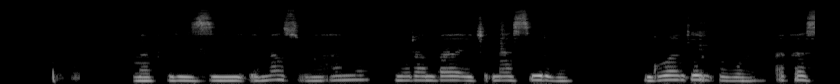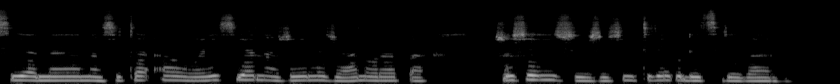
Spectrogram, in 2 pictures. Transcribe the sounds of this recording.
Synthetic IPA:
mapwiɾizie̞mazuwanoano̞ɾambaet͡ʃinasirwa | ŋɡuʋaŋɡe̞ŋɡuwa̰ːkasijanamazitaʔawo̞eisijanaʐene̞ʐaːno̞ɾap̚a | ʐ̥o̞t͡ʃeiʐiʐit͡ʃiːtire̞kuɗe̞t͡sire̞ʋaːn̤u

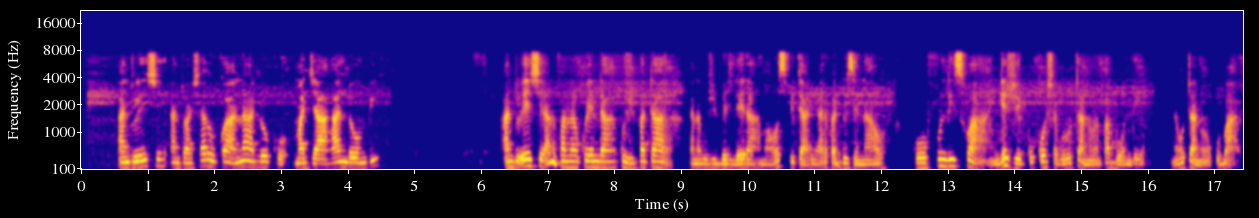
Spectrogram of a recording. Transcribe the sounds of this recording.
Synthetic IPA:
antueʃe̞antuaʃaɾukwanaːɗoko̞mad͡ʒaɦando̞mbi | a̰ntue̞ʃe̞a̰no̞fanirakue̞ndakuʐipataɾa̰kanakuʐibʱe̞ɮe̞ɾamaɦo̞spitaɾia̰ɾipaɗuzena̰wo̞ | kofundiswa̰ŋɡe̞ʐe̞kuko̞ʃakweutano̞̰wḛpaɓo̞nde̞ | ne̞utano̞̰wḛkuɓa̰ːra

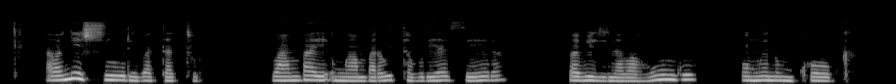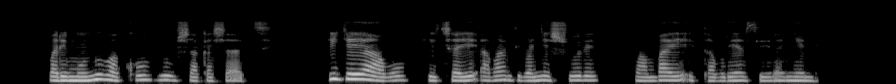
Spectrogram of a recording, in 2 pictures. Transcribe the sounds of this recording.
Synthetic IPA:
aβaɲe̞ʃuːɾe̞βatatʰu | βaːmbaje̞ʔumŋaːmbaɾawiːtaβuɾijaze̞ːɾa | βaβiɾinaβaɦuːŋɡu | omŋe̞numukʰo̞ːb̚ɡa | βaɾimun̥uβakʰo̞βjuβuʃaːkaʃa̰ːt͡si̥ | hiɟajaːβo̞hiːt͡ʃaje̞ʔaβaːndiβaɲe̞ʃuːɾe̞ | βaːmbaje̞ʔitaβuɾijaze̞ɾaɲe̞ne̞

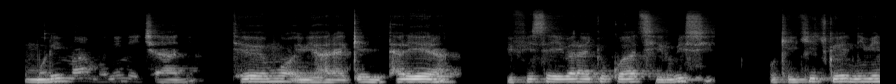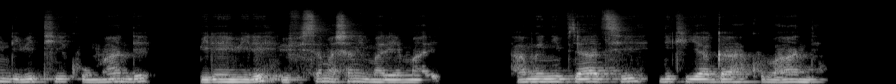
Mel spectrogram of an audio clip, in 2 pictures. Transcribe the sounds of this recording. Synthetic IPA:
umuɾimamuninit͡ʃaːne̞ | tʰe̞ːwe̞mŋo̞iβihaɾaɡe̞βitʰaɾe̞ːɾa | βifise̞iβaɾaɾɟuɡwaːt͡siɾuβisi | ukʰikʰid͡ʒɡwe̞niβiːndiβitʰikʰuːm̥haːnde̞ | βiɾe̞βiɾe̞βifi̥samaʃamimaɾe̞maɾe | hamŋe̞nivjaːt͡sinikʰijaɡakʰuɾuhaːnde̞

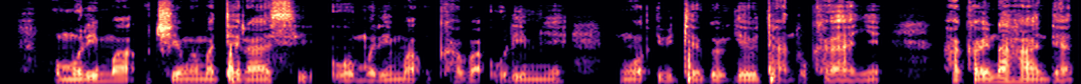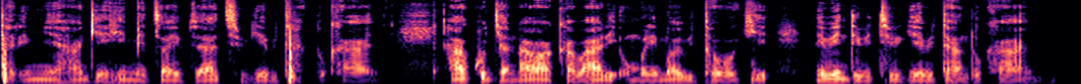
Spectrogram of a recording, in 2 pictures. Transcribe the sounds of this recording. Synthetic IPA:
umuɾima̰ut͡ʃiːje̞mŋamatʰe̞ɾasḭuwomuɾima̰ʔukʰaβa̰ʔṵɾimɲe̞ | mŋo̞̰ʔiβitʰe̞ɡweβiɡijeβitʰaːndukʰaɲe̞ | hakʰaβwenaɦaːndihatʰaɾimɲe̞ɦaɡijehime̞zaivjaːt͡siβiɡieβitʰaːndukʰa̰ɲe̞hakuɟanaho̞hakʰaβahaɾiʔumuɾimawiβitʰo̞kʰḭniβiːndiβitʰiβiɡijeβitʰaːndukʰaɲe

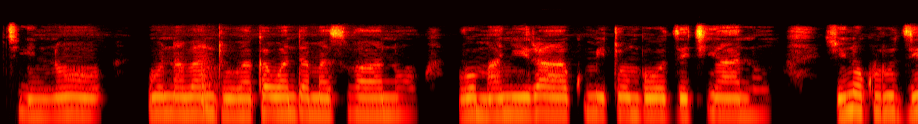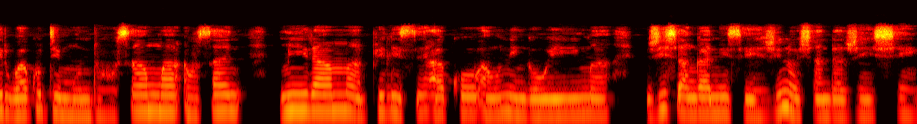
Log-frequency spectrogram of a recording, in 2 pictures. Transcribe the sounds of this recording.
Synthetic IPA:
t͡ʃinoː | naʋantʰuʋakawandamasuʋano | ʋo̞m̤aɲirakumito̞mbo̞d͡ze̞t͡ʃian̤o | ʐ̥ino̞kuɾud͡zirwakutimuntʰu | usa | miramapilisiakʰo̞aune̞ŋɡe̞wiima | ʐiʃaŋɡaniseʐino̞ʃandaʐe̞ːʃe̞

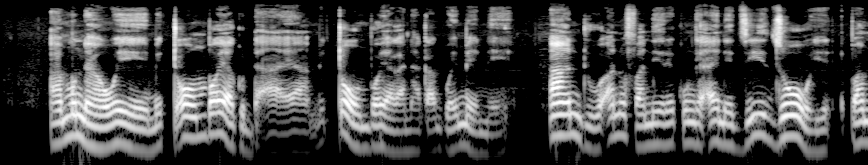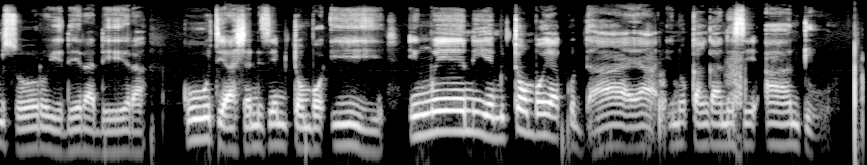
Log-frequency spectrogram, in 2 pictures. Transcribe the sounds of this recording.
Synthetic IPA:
amun̤awemito̞mbo̞jakudʱajamito̞mbo̞jakanakaɡʱwemene | antʰuano̞faniɾekuŋɡe̞ʔaine̞d͡zid͡zojepamuso̞ɾo̞je̞ɗe̞ɾaɗeɾa | kutiaʃandise̞mito̞mbo̞ʔijiː | mwenije̞mito̞mbo̞jakudʱajaino̞kaŋɡaniseʔaːntʰu

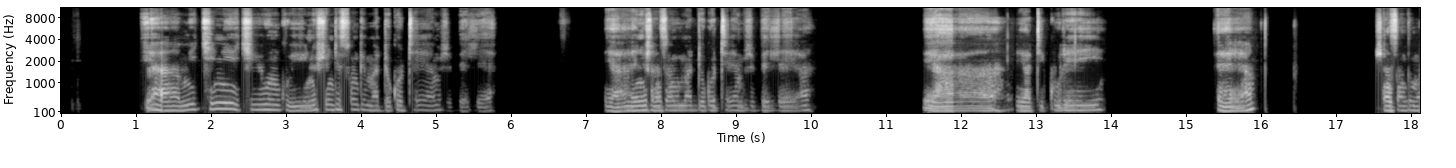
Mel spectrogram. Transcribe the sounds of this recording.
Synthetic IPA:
jamit͡ʃinit͡ʃiuŋɡuinoʃandiswaŋɡemadʱokotʰejamuʐibʱeɮeja | jainoʃ̬andis̬waŋɡemadʱokotʰejamuʐibʱeɮeja | ja | jatikurei | eja | ʃandiswaŋɡem

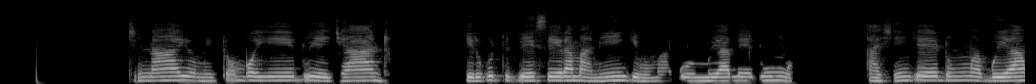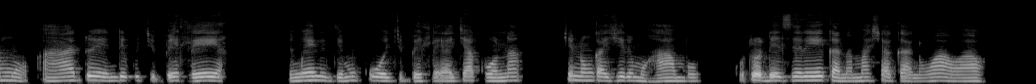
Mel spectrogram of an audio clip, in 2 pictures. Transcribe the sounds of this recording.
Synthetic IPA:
tinajo̞mito̞̰mbo̞je̞ɗuje̞t͡ʃantʰu̥ | iɾikutiɗe̞se̞ɾamaniŋɡimumaɓumujameɗumwo | aʒind͡ʒejeɗuumaɓujamoaːto̞e̞ndekut͡ʃibʱe̞ɮe̞ja | d͡zimwe̞nid͡zemukuwot͡ʃibʱe̞ɬḛja̰t͡ʃako̞na | t͡ʃino̞ŋɡat͡ʃiɾimuɦambo̞ | kuto̞ɗe̞t͡se̞ɾekanamaʃaka̰niwawaːwo

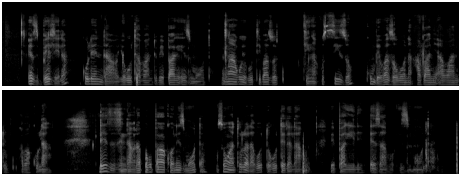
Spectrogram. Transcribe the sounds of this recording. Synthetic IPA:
ezib̥ʱɛɮɛla | ɣulɛndʱawɔ̰joɣutʰiaβantʼuβɛpʼaɣɛʔizimɔtʼḁŋ͡ǁaɣujiɣutʰiβazo | d̥ʱiŋaʔusizɔ | ɣumbʱɛβazɔβɔnaʔaβaɲɛ̰ʔaβantʼuaβaɡ̥ʱulaːlɛ | lezizindʱawɔlapʰoɣupʼaɣakʰɔnizimɔtʼausoɣuŋatʰɔlwalaβɔd̥ʱɔɣɔtʼɛlala̰βɔ̰βɛb̥ʱaɣilɛɛza̰βɔizimɔːtʼḁ

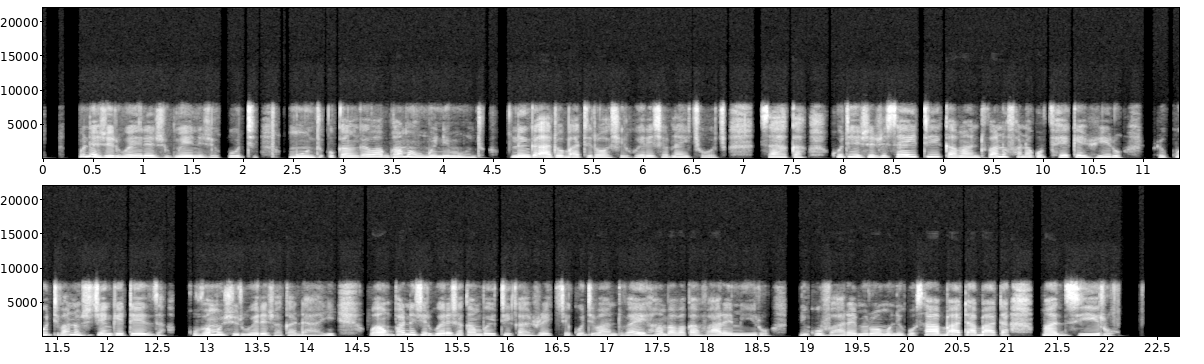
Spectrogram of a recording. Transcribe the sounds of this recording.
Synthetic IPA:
kune̞ʐirwe̞ɾe̞ʐimwe̞niʐe̞kutimuntʰuːkaŋɡewaɡʱwamaɦumwe̞nemuntʰu̥une̞ŋɡe̞ato̞ɓatiɾaot͡ʃirwe̞ɾe̞t͡ʃenait͡ʃo̞̰ːt͡ʃo̥sakakutiːʐiʐisaitikaʋantʰuʋano̞fanakup͡fe̞ke̞ʐiɾo̞ʐ̥e̞kutiʋano̞ʐit͡ʃe̞ŋɡe̞te̞d͡zakub͡vamuʐirwe̞ɾe̞ʐakaɗaːjipane̞t͡ʃirwe̞ɾe̞t͡ʃakambo̞itikaʐe̞t͡ʃe̞kut̬iʋantʰuʋaiɦambaʋakavʱaɾemiɾo̞̰nekuvʱaɾemiɾo̞mo̞ne̞kusaɓa̰taɓatamad͡ziːro̞

